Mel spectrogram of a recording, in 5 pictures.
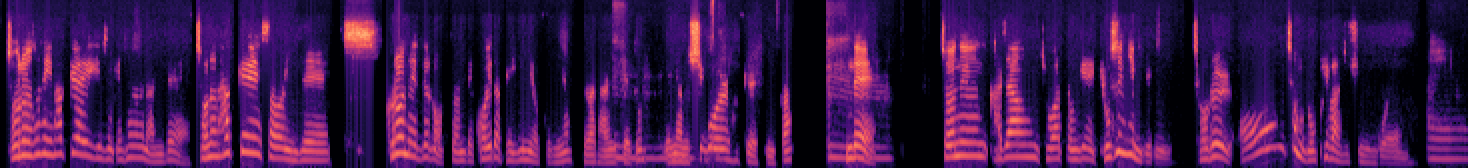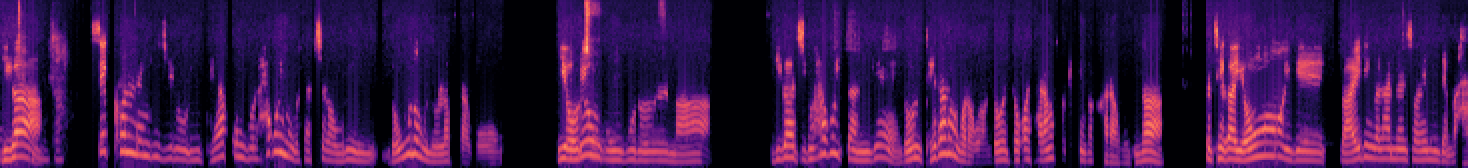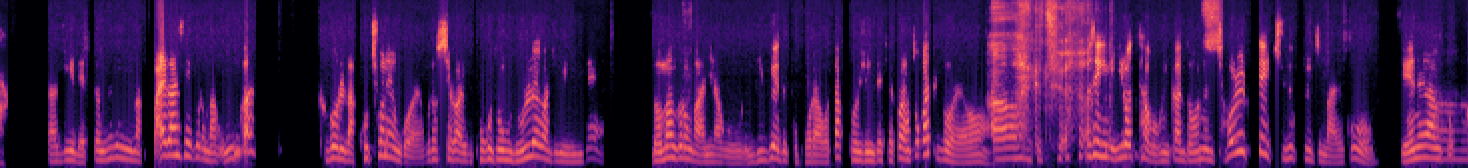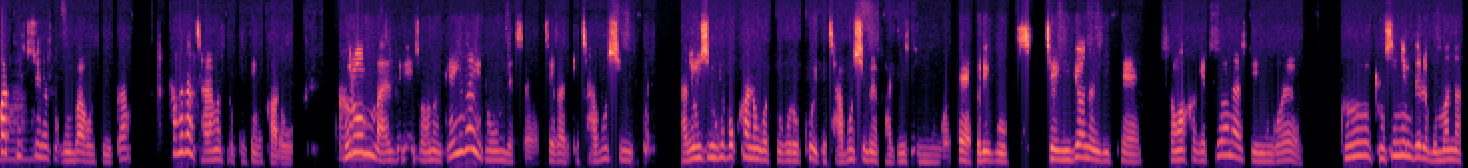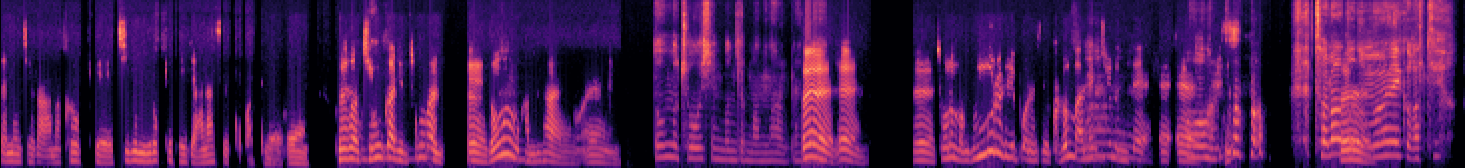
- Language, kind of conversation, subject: Korean, unstructured, 사람들은 편견을 어떻게 극복할 수 있을까요?
- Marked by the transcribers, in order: static; other background noise; tapping; in English: "세컨 랭귀지로"; in English: "writing"; distorted speech; laughing while speaking: "아 그쵸"; laugh; gasp; laugh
